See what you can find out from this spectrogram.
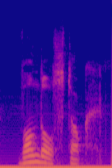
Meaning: walking stick
- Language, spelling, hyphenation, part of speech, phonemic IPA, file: Dutch, wandelstok, wan‧del‧stok, noun, /ˈʋɑndəlstɔk/, Nl-wandelstok.ogg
